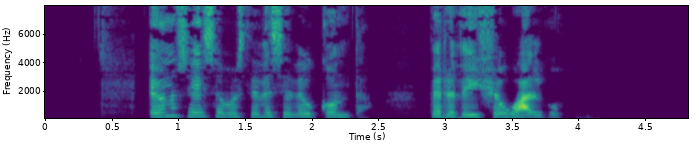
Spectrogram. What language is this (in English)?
Galician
